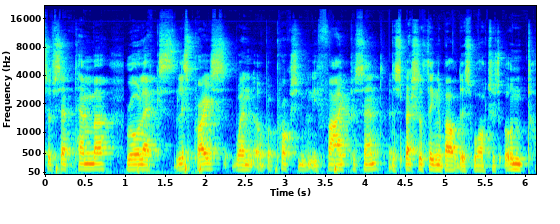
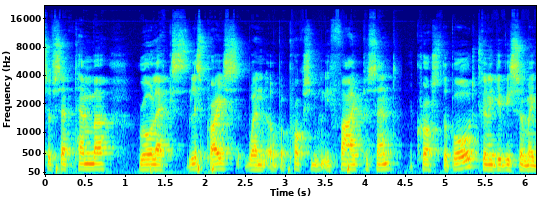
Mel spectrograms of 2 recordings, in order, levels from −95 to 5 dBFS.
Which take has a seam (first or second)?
first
